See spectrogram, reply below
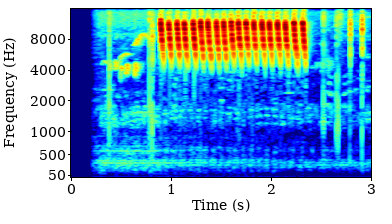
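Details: Hill prinia in a long rapid 'bren' trill used as a master song for training cage birds: a soft whistled flourish, then a fast run of very high, even, metallic notes lasting about a second and a half, followed by scattered sharp ticks.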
